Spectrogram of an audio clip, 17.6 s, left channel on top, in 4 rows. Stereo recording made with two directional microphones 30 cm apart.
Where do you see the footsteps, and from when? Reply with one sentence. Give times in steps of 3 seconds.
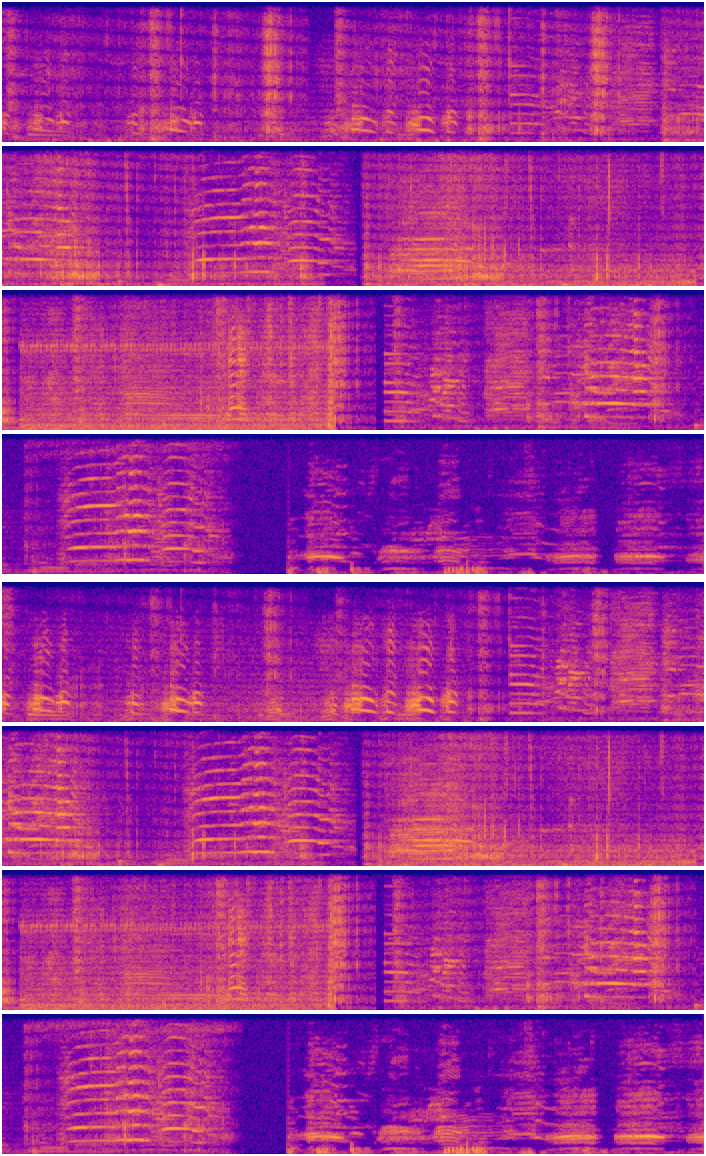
In this clip you hear the footsteps on the left from 0 s, in the centre from 6 s, on the right from 9 s and not at all from 15 s.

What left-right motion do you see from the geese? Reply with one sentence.
You can hear the geese go left and come back.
